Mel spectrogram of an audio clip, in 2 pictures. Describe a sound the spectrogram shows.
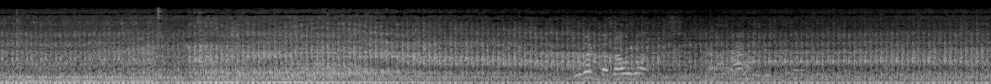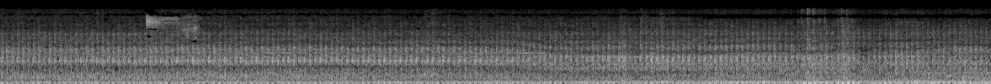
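A tractor diesel engine rumbles steadily close by.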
